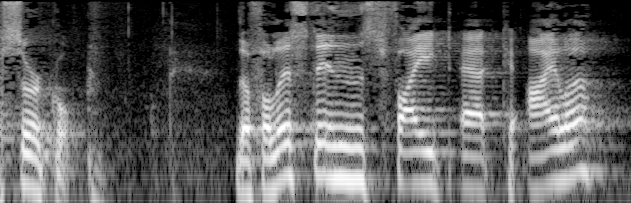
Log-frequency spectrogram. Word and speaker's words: Keilah: Nice try at pronunciation. The proper Hebrew pronunciation is Keilah. Keilah. All right, that may be a little hard for an Anglo Saxon or an Western person to get down, but you have to get a little Hebrew Semitism into your pronunciation and the rhythm of your speech.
